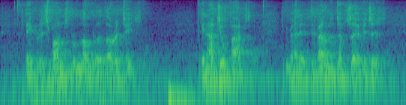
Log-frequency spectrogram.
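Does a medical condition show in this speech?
Yes: voice prosthesis; uses voice prosthesis; speaks with voice prosthesis, asks listeners to accommodate voice.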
